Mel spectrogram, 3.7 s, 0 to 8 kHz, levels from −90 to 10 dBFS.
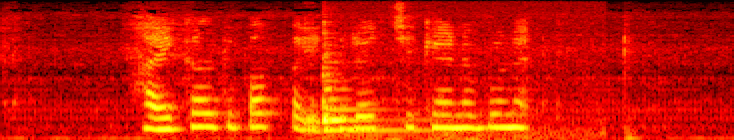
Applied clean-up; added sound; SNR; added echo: none; Bowed string instrument; 1 dB; none.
